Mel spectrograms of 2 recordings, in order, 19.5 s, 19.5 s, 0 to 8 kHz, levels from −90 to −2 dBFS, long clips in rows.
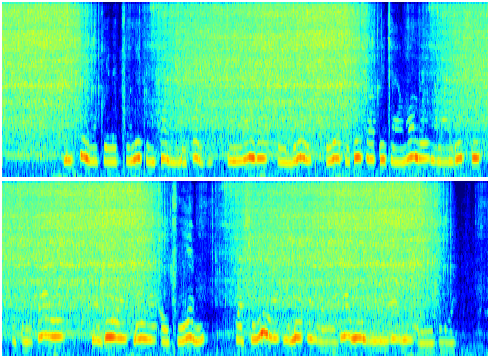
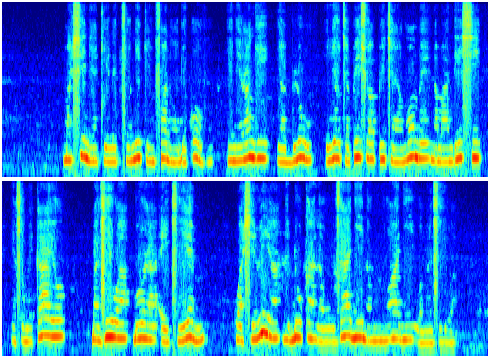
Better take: second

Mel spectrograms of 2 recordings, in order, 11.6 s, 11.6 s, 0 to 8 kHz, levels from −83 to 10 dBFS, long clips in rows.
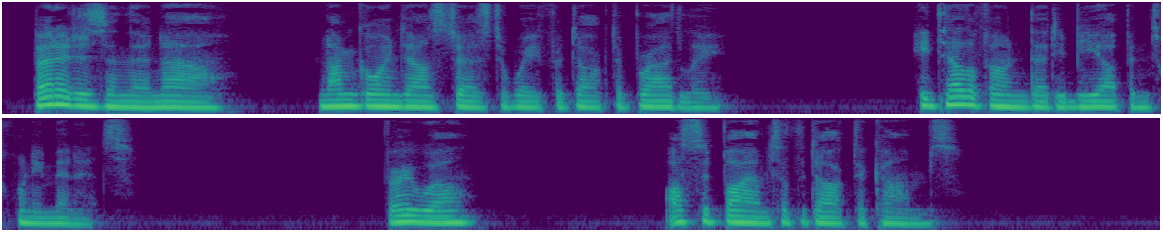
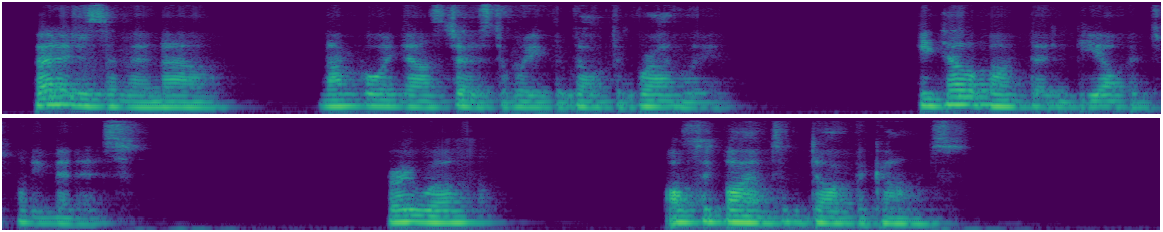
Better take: first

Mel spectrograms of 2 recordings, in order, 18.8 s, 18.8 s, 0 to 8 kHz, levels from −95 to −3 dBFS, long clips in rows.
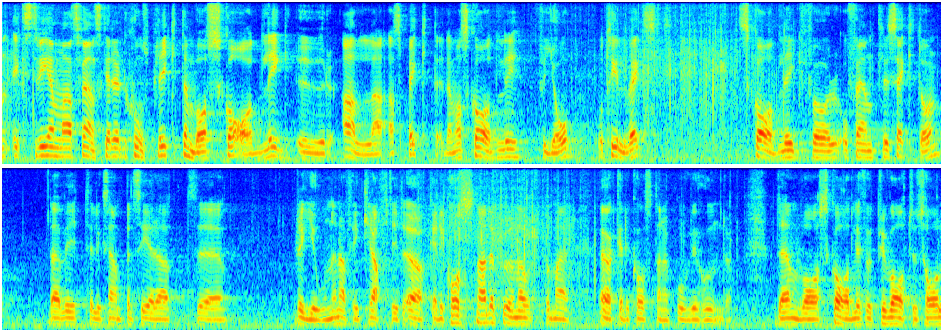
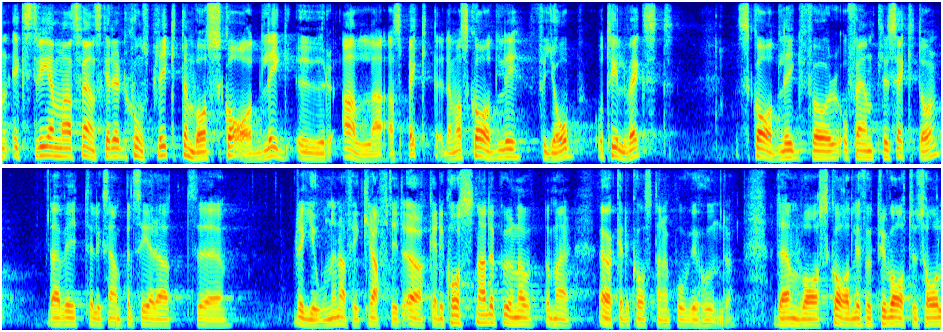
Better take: second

